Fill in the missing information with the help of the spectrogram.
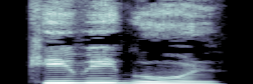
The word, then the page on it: ಗವಿಗೊಳ್: kannada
